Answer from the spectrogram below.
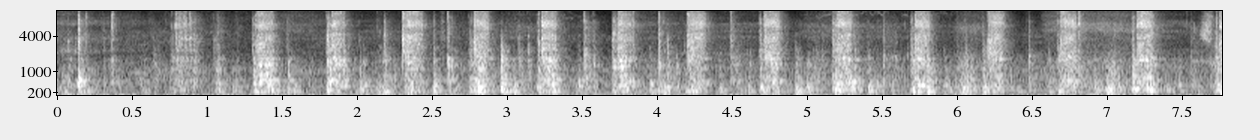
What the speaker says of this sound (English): Now I'm going to elevate the tank up again.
